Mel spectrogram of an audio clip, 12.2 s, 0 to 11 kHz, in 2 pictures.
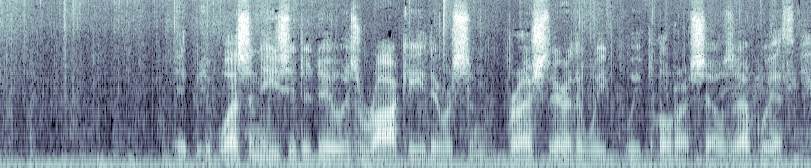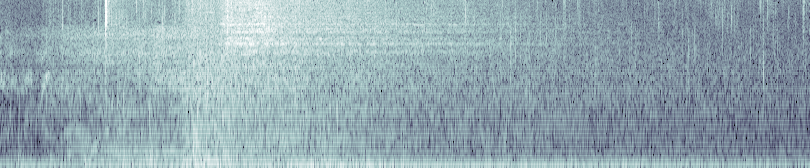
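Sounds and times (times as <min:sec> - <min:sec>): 
speech: 0:01.3 - 0:07.0
dynamite and powder blast echoing through a canyon: 0:06.3 - 0:12.1.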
